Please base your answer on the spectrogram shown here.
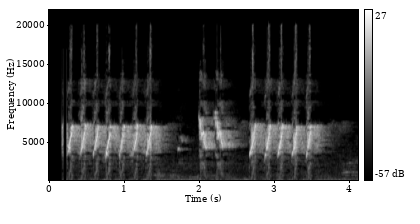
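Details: Konin bird singing loudly to provoke rivals: two bursts of rapid, high buzzy notes, about seven and then five in quick series, separated by a short pause with a brief twittering phrase between them.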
